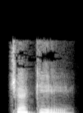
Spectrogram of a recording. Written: chequy

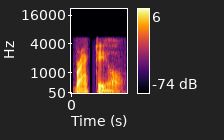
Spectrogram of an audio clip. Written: bracteal

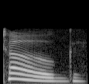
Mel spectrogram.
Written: togue

